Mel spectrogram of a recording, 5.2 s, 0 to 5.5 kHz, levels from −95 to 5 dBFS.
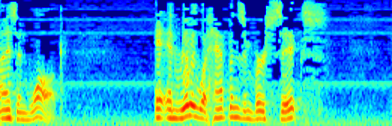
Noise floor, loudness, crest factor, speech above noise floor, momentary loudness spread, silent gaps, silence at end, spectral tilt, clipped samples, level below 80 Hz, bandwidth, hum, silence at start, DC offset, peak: -45 dBFS; -17 LUFS; 14 dB; 29 dB; 21 LU; none; 0.95 s; -8.5 dB/octave; under 0.1%; -48 dBFS; 5.4 kHz; 60 Hz at -35 dBFS; 0 s; under 0.1%; -4 dBFS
